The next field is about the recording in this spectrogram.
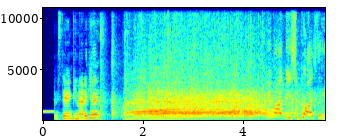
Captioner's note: audience applauding and cheering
